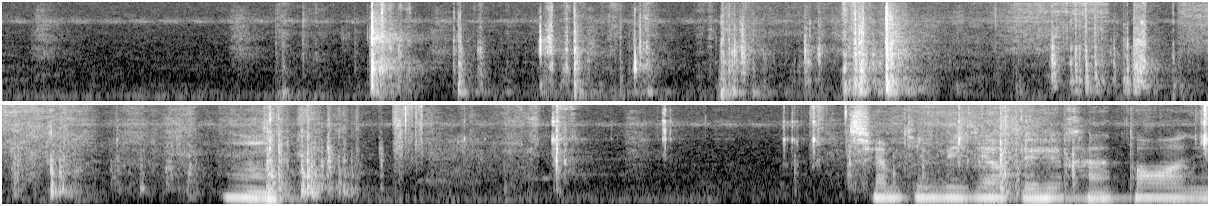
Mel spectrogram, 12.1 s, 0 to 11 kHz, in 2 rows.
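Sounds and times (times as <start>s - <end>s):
plastic case clicks and knocks: 1.4s - 4.6s.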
